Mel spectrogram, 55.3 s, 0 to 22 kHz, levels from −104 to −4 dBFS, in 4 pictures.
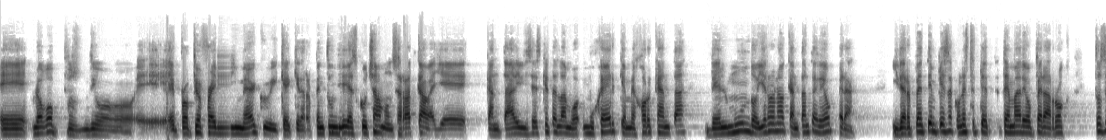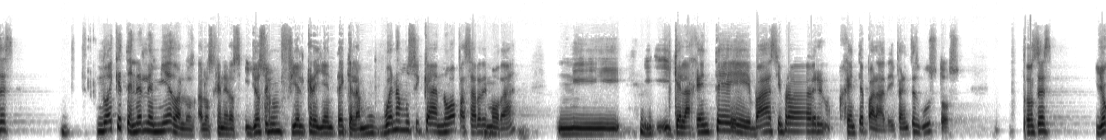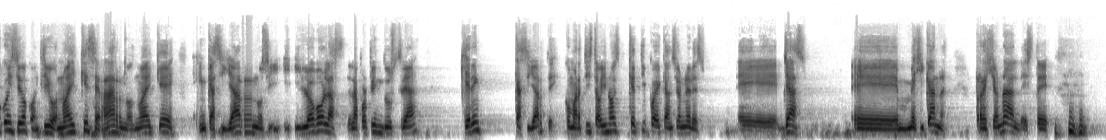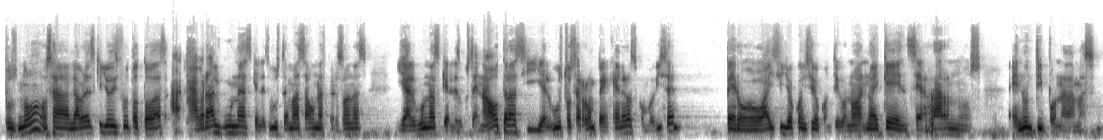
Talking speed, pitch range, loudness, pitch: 195 wpm, 125-180 Hz, -19 LUFS, 145 Hz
